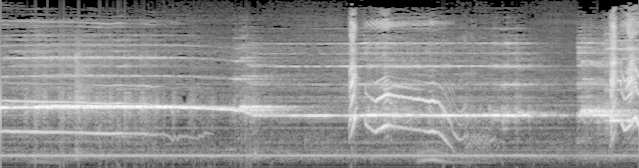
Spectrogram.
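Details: Pet dog singing along to a Chinese flute: sustained steady flute tones with a low constant hum, then the dog joins with wavering, bending howls that rise and slide down before the flute resumes.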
